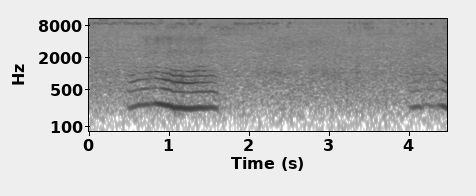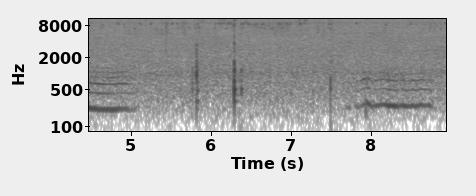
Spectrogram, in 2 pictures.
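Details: Sleeping fat house cat at Avalon Beach snores, giving three humming, gently rising-and-falling breaths a few seconds apart, with a few sharp clicks between them against quiet background hiss.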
